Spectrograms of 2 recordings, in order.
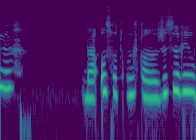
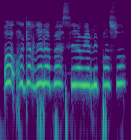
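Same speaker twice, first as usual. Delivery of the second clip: loud, high, thrilled call; excited shout; 8 semitones higher, 8 dB louder, faster than usual. Real, not acted. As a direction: shout it out with delight. (cri enthousiaste, plus aigu)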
